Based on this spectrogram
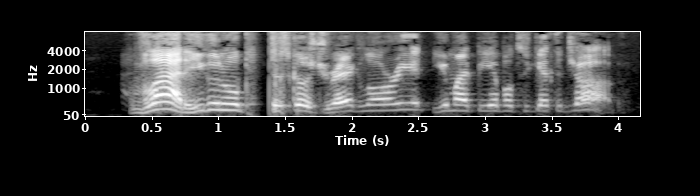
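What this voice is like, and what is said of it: Usual voice. Nothing is said of it.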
